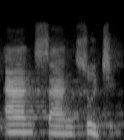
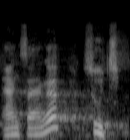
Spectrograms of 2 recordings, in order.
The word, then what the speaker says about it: Aung San Suu Kyi: Spelling is Aung San Suu Kyi. Okay. But that is not the correct pronunciation. It is Aung San Suu Kyi. Aung San Suu Kyi.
